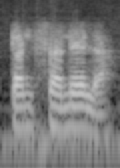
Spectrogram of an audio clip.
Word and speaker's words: panzanella: Bueno, pues hoy tenemos una receta de, a ver si lo digo bien, panzanella o panchanella, no sé cómo se dice. Una ensalada italiana. – Eso, panzanella. – Panzanella. – Más o menos, creo que se dice así.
